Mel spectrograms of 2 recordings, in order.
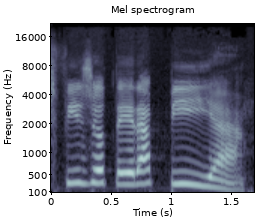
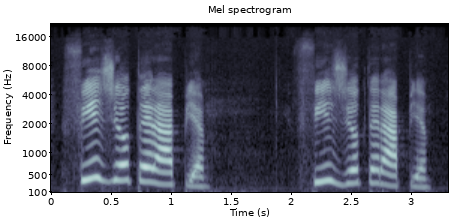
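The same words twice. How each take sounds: First: "fisioterapia" slowly stressed on PI; Portuguese stress on PI. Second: "Fisioterapia" stressed on RA, with short -pia; Spanish stress on RA. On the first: Teacher showing Portuguese, "fisioterapia" drawn out on PI. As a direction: stretch PI in "fisioterapia". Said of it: "Em português". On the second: Teacher asking students to hear the difference, "fisioterapia" stressed on RA. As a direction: punch RA in "fisioterapia". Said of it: "escutem bem a diferença da pronúncia". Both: Shown as a demonstration.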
